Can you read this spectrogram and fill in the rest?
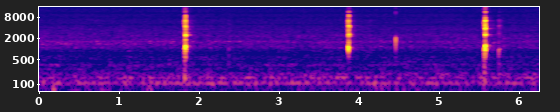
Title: hiccups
